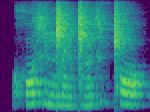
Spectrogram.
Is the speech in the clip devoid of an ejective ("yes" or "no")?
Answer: yes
